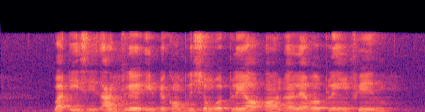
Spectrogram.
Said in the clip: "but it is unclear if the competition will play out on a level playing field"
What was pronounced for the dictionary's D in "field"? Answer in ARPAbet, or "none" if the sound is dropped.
none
